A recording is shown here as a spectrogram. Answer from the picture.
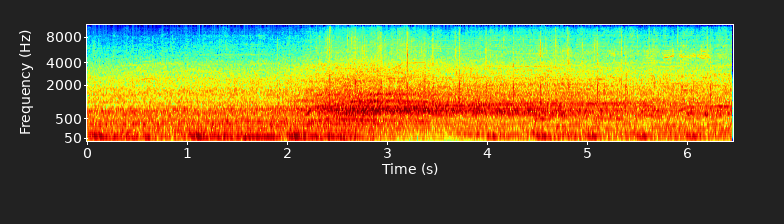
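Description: Large stadium crowd cheering, swelling to its loudest about two to three seconds in.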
